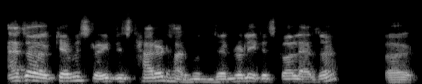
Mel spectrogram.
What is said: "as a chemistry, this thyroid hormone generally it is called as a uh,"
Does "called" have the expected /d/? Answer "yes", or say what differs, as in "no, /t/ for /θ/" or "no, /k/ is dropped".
no, /d/ is dropped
